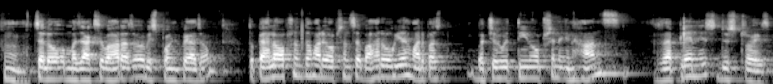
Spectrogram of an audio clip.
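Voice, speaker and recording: A man's voice: a little high, steady tone, quick pace, dark tone. A man teaching an exam-prep English lesson, mixing English terms into his explanations and constantly asking students questions that he answers himself. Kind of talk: classroom-style exam lesson. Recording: dull lo-fi audio.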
